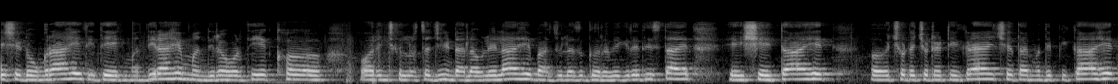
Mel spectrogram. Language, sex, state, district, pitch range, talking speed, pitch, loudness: Marathi, female, Maharashtra, Dhule, 210-240 Hz, 155 wpm, 220 Hz, -18 LUFS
